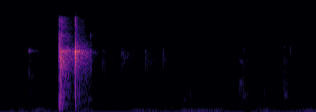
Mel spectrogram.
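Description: Wooden Jacob's ladder toy flipped, its blocks clacking: two sharp clacks close together about half a second in, then a few faint ticks.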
